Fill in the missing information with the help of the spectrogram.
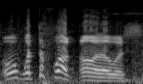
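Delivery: raging gamer. Real, not acted. Hit hard by the boss.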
